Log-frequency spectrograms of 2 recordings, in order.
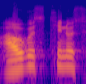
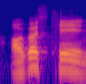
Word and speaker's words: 아우구스티누스: 같다라는 생각이 됩니다 4 어떤 사람은 아우구스티누스 이렇게 얘기하고 요 또는 사람들은 어거스틴 이렇게 막 발음을 하기도 합니다 두 사람이 같은 사람이구요 아우구스티누스 라고 얘기했을 때는 원래 이름처럼 라틴어로 발음하고 소개하는 거고 아우구스티누스가 영어권의 소개가 되면서 좀 더 줄여서 어거스틴 이렇게 발음하면 영어식 표기가 된다 이렇게 이해할 수 있습니다 에어 것이니 왜 이렇게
